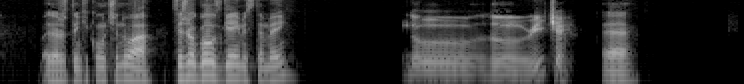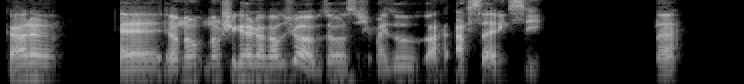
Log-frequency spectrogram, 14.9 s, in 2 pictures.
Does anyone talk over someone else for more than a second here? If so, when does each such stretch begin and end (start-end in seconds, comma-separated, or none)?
none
